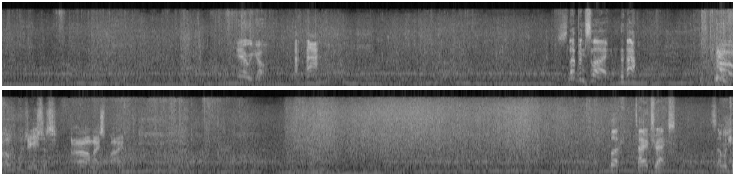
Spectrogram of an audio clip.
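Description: A jeep engine hums and revs steadily over rough ground.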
